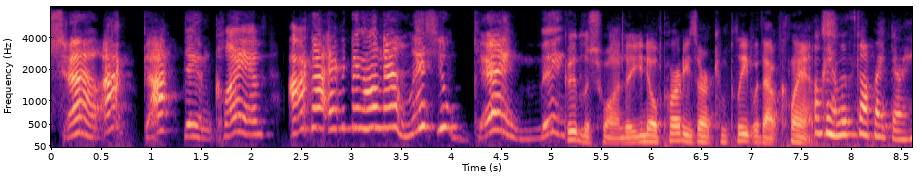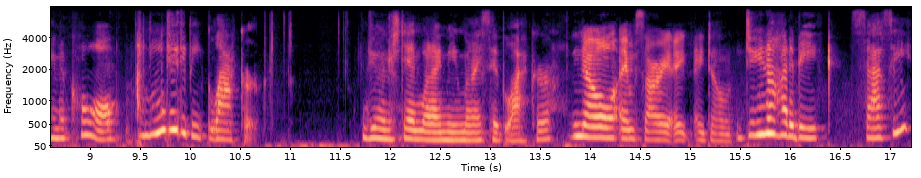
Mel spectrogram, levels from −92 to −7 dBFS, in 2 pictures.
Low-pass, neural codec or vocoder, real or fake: 7.2 kHz; codec, 16 kHz, 2 kbps, FreqCodec, larger model; fake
